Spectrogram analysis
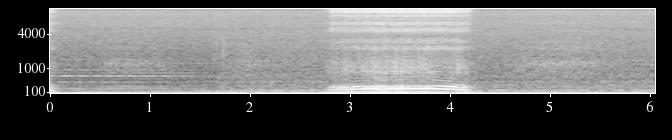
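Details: Single loud, rough, vibrating snore on an in-breath over steady low room hum; ordinary snoring.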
